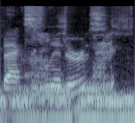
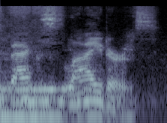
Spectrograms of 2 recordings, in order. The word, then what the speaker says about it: backsliders: is a slider, and so you pronounce the open I. So I think you said backsliders, but it's backsliders.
